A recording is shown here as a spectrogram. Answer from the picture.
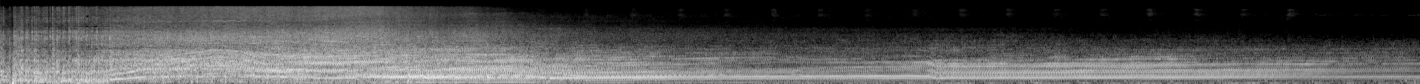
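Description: Two drag-race cars, a supercharged 5.0 V8 Ford Mustang GT and a turbocharged straight-six BMW E34, accelerating at full throttle down the quarter mile just after the launch. Engine pitch climbs and drops sharply at each upshift, about three times, and the sound fades as the cars pull away.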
